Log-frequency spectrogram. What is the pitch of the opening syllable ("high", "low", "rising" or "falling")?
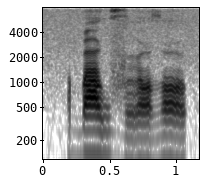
high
